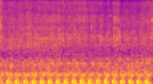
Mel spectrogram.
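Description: A small motorboat engine chugs steadily nearby, a loud rhythmic low putter with evenly spaced pulses.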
